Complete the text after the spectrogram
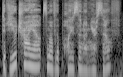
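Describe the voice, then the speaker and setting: A woman's voice: medium pitch, normal speed, a little hiss or hum, lightly acted. Woman playing a weary sighing healer mother. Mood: earnest. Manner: earnest, soft, sighing. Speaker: game character. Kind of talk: video game voice acting.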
